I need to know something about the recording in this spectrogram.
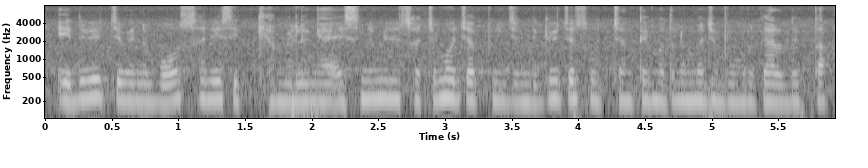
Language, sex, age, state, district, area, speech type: Punjabi, female, 30-45, Punjab, Bathinda, rural, spontaneous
